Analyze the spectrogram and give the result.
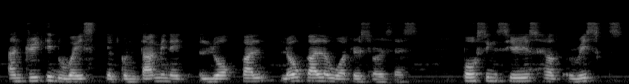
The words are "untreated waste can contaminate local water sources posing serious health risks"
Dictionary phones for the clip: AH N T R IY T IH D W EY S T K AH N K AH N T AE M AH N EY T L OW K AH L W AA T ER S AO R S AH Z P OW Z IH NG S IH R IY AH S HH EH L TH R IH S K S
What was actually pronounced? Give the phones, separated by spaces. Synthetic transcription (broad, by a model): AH N T R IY T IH D W EY S T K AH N K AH N T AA M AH N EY T L OW K AH L W AA T ER S AO R S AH S P OW S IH NG S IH R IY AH S HH EH L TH R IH S K S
